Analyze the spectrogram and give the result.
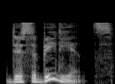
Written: disobedience

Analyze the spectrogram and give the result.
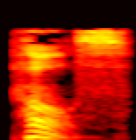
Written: pulse

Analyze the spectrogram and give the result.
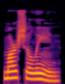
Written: marcheline

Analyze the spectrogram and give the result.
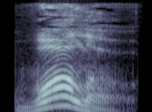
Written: wallow

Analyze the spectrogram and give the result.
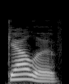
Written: galav

